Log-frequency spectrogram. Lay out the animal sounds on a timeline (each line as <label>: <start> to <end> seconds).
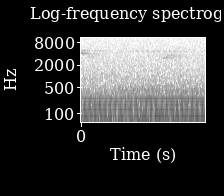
Black-throated Green Warbler (Setophaga virens): 0.0 to 0.7 seconds
Blue-headed Vireo (Vireo solitarius): 0.0 to 2.5 seconds
Dark-eyed Junco (Junco hyemalis): 0.9 to 2.1 seconds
